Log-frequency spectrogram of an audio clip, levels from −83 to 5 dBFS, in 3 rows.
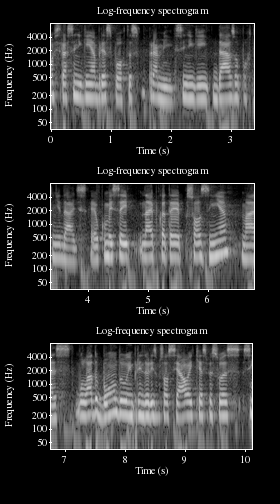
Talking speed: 185 wpm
